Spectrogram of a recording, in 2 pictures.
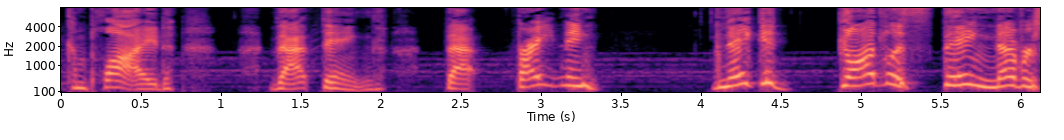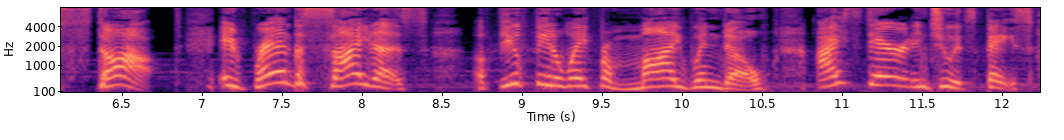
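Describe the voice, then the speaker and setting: A woman giving a dramatic, suspenseful first-person reading of a horror story, pausing deliberately for emphasis. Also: mid-range voice, fairly bright tone, dry recording. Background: background music.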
